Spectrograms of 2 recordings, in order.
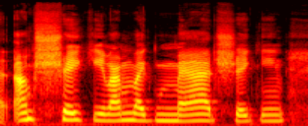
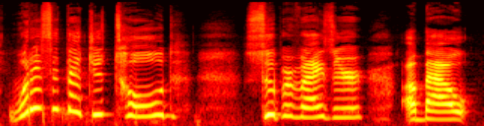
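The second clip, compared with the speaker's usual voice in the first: raised, higher, louder demand; confronting dispatcher; 4 semitones higher, 6 dB louder than usual. Retold or imitated. To the dispatcher, a raised angry demand. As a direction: storm in and demand answers. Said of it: "I storm in there".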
